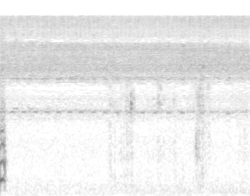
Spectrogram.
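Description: Faint, steady chirring of insects in the background, with a small soft tick about a second in.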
